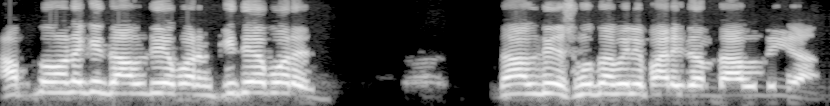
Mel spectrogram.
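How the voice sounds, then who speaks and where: A man's voice: very high voice, steady tone, very fast, clear, resonant tone, dry recording, highs cut off. A man teaching pronunciation to a class, repeating sounds and quizzing students in call-and-response drills. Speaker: Quran reading teacher.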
